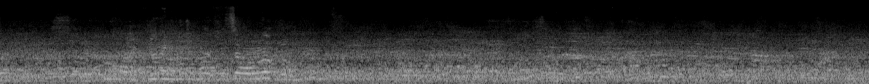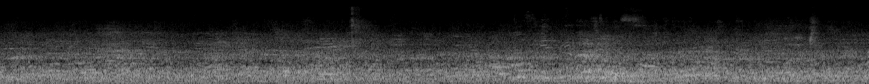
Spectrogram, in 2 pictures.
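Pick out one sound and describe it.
A crowd of people chatter steadily in a large echoing hall.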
